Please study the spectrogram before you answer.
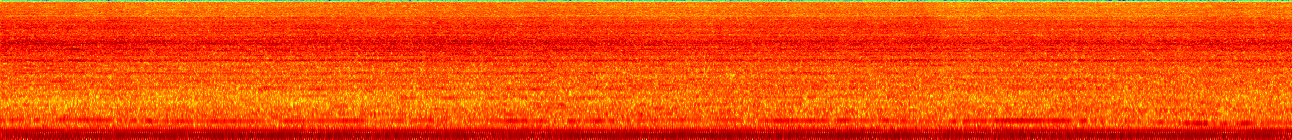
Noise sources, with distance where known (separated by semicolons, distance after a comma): unidentified powered saw, near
